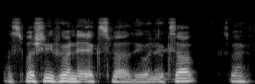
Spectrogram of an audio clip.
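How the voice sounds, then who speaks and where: Brief: blunt debating man on a call, gravelly, dry close sound. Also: mid-range voice, steady tone, fast, a little mellow, no echo. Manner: blunt, provocative, broken phrasing. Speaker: debate guest. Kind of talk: heated online debate.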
